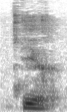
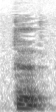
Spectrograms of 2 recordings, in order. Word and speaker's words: deux: How would someone in English pronounce the D-E-R? Dir. But it is deux.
